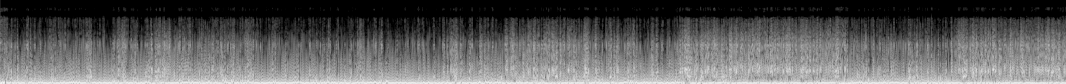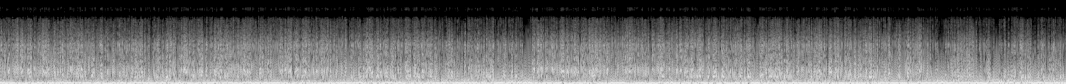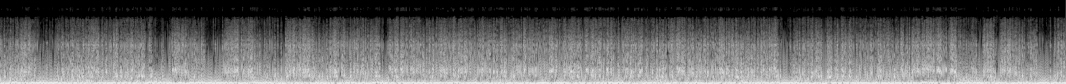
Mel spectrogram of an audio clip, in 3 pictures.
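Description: Live harsh noise music from electronics and effects pedals: a loud, dense, unbroken wall of distorted noise with a heavy low rumble underneath.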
